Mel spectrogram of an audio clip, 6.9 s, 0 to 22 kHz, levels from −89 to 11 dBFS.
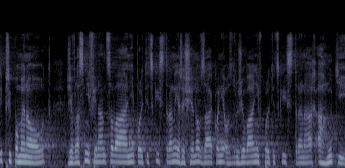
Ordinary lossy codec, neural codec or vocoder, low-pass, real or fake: MP3, 64 kbps; none; 9.9 kHz; real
